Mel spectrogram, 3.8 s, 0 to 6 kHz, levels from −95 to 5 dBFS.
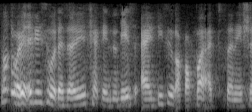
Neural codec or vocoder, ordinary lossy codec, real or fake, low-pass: codec, 16 kHz, 1 kbps, FunCodec, trained on LibriTTS, 50 frames a second; AAC, 32 kbps; fake; 5.4 kHz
